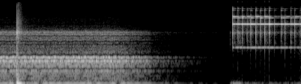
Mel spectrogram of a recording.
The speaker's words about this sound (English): Hey, you know what that bell means, don't you? Sure do. Every time a bell rings, an angel gets its wings. No. No. It means we're out of time.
